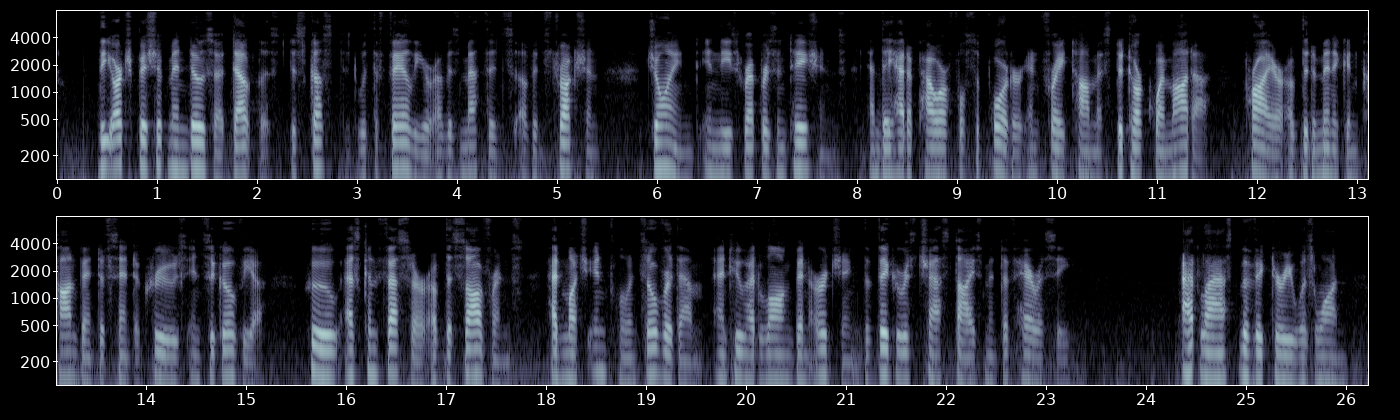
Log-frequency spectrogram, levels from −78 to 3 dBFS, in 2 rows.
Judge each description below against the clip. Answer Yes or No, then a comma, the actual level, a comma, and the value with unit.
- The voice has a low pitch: Yes, low, 125 Hz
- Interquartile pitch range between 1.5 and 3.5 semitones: Yes, narrow, 2.6 semitones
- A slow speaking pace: No, average, 155 wpm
